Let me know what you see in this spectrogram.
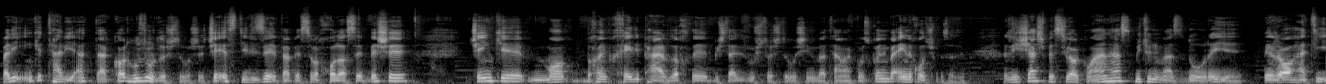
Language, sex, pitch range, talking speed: Persian, male, 80-115 Hz, 190 wpm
